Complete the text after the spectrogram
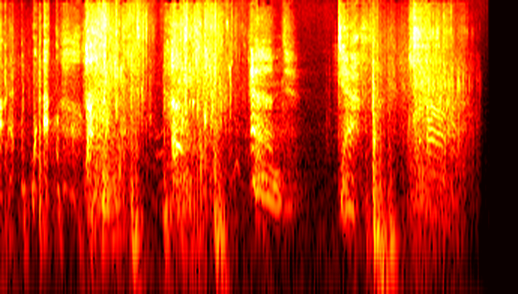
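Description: A young woman cries out dramatically, close by.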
